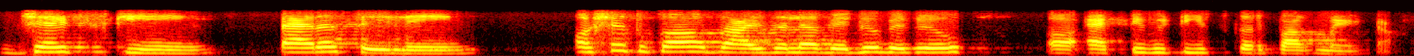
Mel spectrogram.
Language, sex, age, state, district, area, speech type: Goan Konkani, female, 45-60, Goa, Tiswadi, rural, conversation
